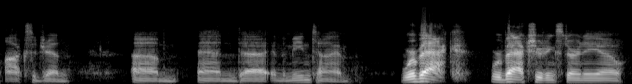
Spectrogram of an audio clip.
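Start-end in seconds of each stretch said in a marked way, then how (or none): 4.0-6.2 excited. Real, not acted. Host announces stream back.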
